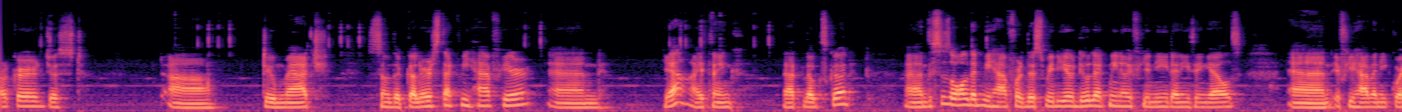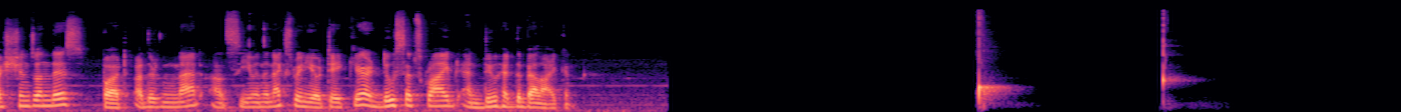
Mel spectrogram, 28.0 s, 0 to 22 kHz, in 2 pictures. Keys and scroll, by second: 2.0 super+3, 6.6 super+2.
